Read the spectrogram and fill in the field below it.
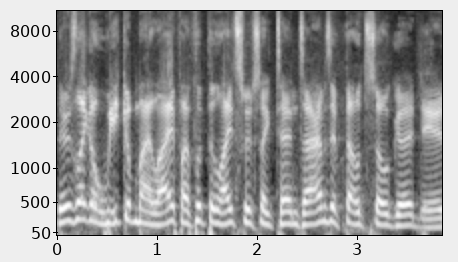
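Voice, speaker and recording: Talking at a very fast pace with a Chicago accent, a man uses a high pitch, an animated tone and ordinary pitch variation. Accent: sounds argumentative due to Chicago origin. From US Midwest, Chicago area. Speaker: gaming streamer. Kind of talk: casual chat. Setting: live stream.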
